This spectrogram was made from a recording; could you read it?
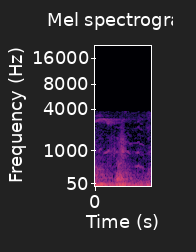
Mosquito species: mosquito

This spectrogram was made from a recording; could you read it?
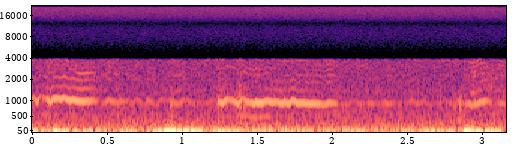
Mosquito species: Anopheles harrisoni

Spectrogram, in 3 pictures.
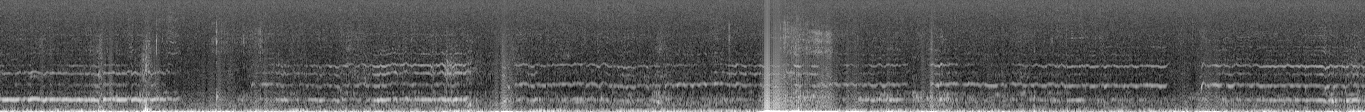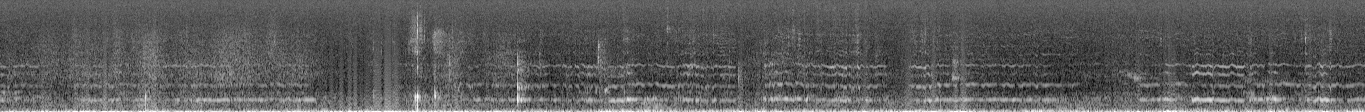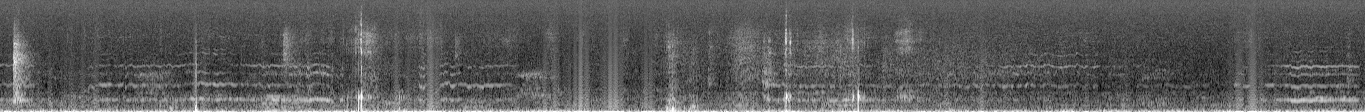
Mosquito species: Anopheles funestus s.s.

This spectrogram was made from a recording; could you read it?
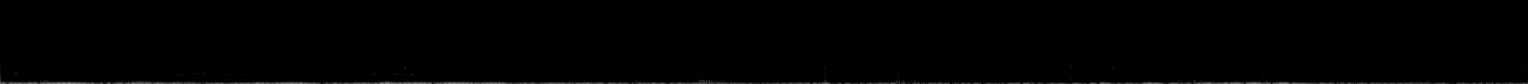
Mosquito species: Anopheles gambiae s.l.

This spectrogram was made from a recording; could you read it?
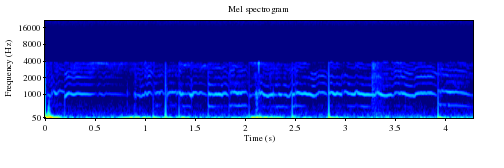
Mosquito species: mosquito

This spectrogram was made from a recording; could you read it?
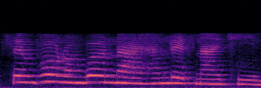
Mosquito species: no mosquito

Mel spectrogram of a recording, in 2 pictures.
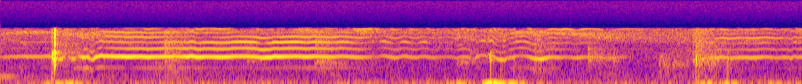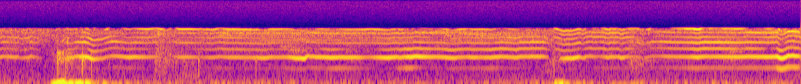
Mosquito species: mosquito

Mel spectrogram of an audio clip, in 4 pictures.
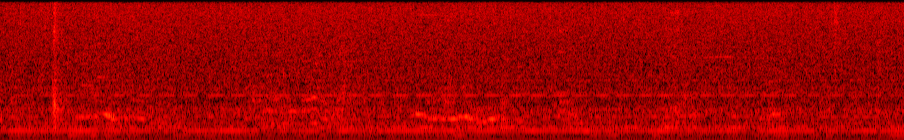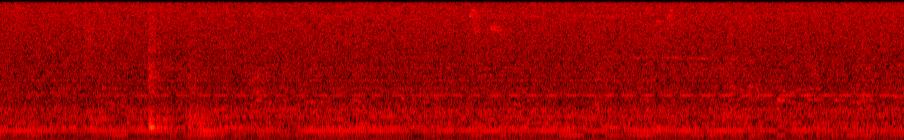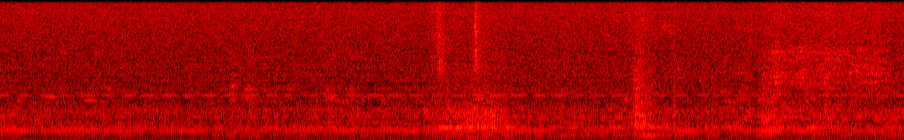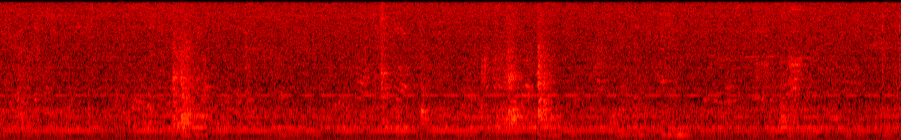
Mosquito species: no mosquito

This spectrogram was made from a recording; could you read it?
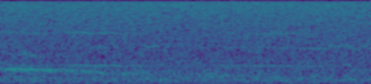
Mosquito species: Anopheles gambiae s.s.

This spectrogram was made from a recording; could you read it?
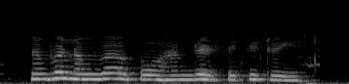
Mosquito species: no mosquito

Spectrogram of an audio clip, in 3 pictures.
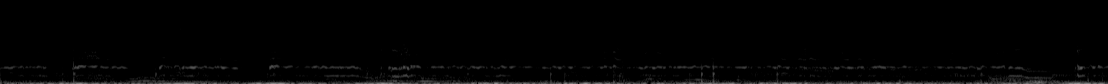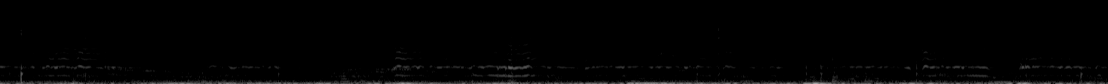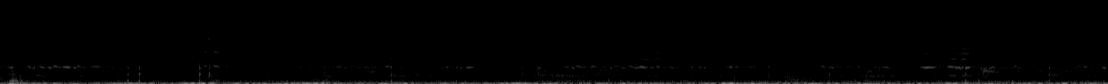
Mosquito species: Mansonia africanus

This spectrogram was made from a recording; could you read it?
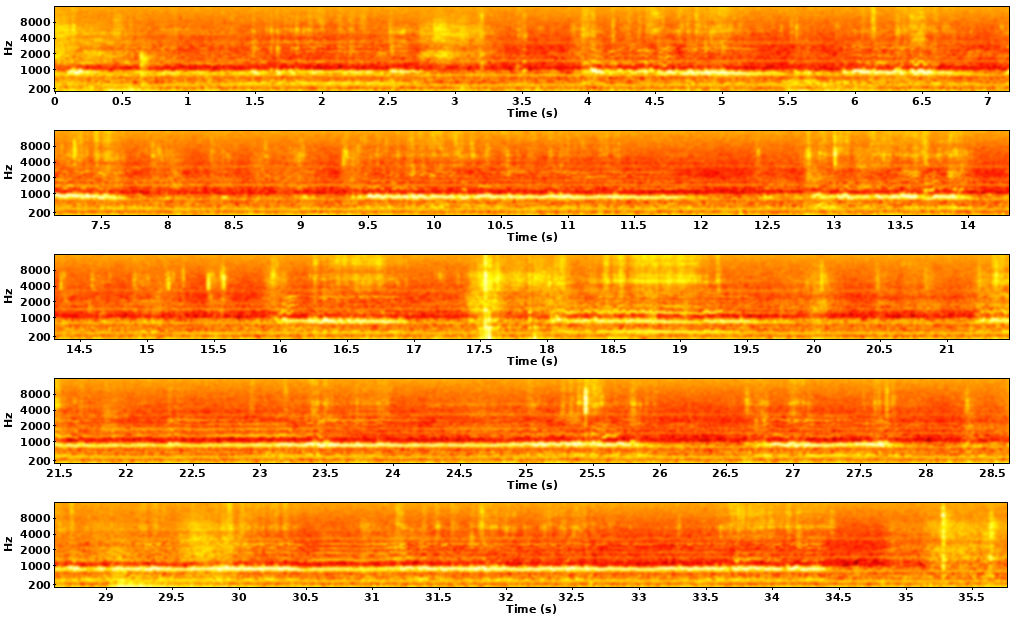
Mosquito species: Anopheles arabiensis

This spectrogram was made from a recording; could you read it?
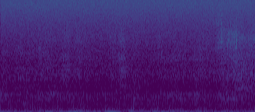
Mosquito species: Anopheles squamosus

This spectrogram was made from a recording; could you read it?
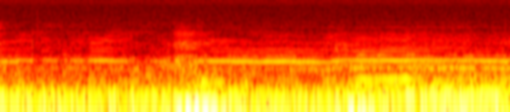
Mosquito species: Culex quinquefasciatus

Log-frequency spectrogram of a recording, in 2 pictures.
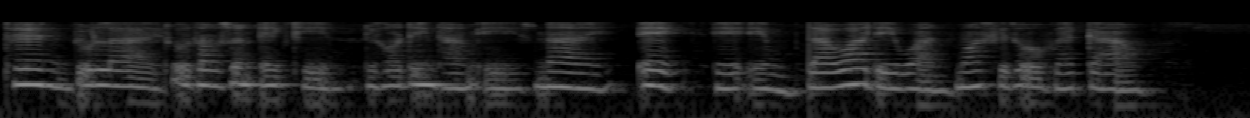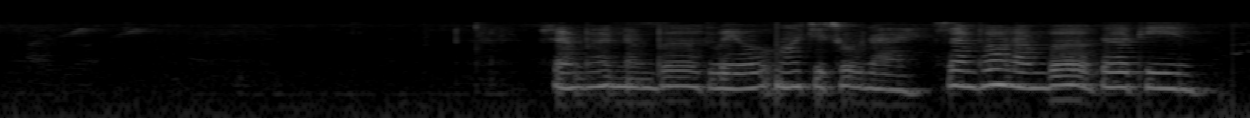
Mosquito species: no mosquito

